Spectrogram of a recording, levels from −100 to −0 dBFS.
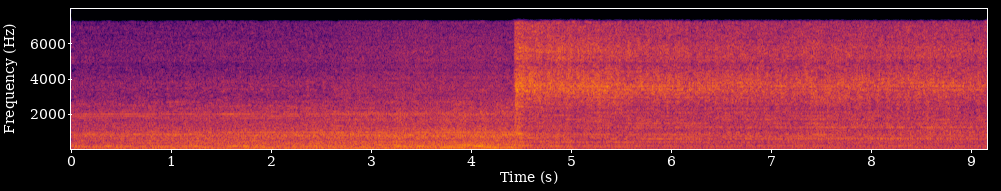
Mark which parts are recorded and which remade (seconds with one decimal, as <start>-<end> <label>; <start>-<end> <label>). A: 0.0-2.7 recorded; 2.7-4.3 remade; 4.3-9.2 recorded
